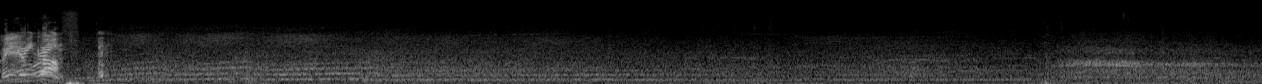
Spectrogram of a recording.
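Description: Racing car engines roar and rev up as cars speed away.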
